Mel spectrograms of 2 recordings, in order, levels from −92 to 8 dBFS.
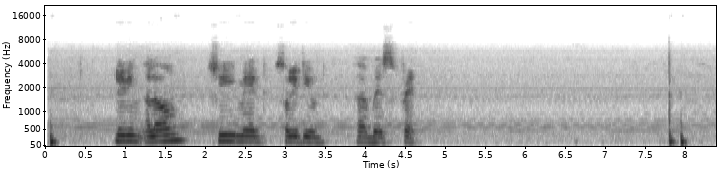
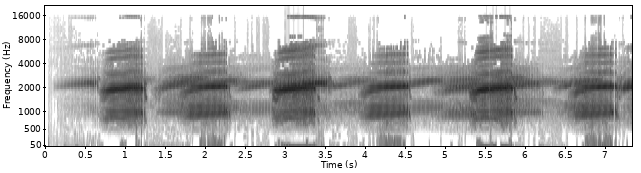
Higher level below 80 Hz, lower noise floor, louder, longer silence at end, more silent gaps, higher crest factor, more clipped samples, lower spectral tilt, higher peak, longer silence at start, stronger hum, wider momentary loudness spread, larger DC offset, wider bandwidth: about the same, -56 dBFS vs -52 dBFS; first, -46 dBFS vs -32 dBFS; second, -17 LUFS vs -8 LUFS; first, 0.4 s vs 0 s; neither; first, 18 dB vs 12 dB; neither; first, -7 dB/octave vs 2 dB/octave; about the same, -2 dBFS vs 0 dBFS; second, 0.05 s vs 0.3 s; neither; second, 12 LU vs 18 LU; neither; second, 7.4 kHz vs 16.5 kHz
